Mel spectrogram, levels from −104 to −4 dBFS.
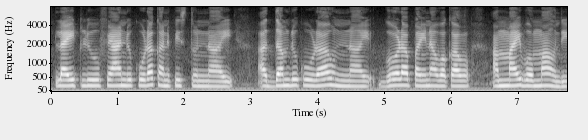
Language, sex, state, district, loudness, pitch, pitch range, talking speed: Telugu, female, Telangana, Hyderabad, -15 LUFS, 205 Hz, 195-210 Hz, 100 wpm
